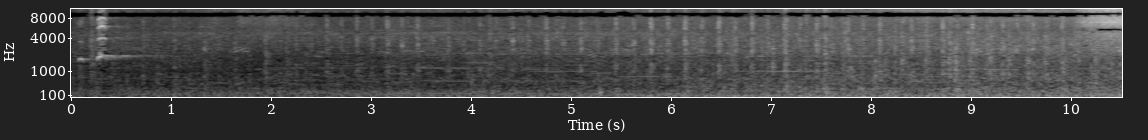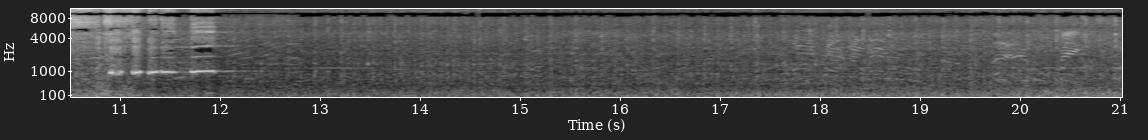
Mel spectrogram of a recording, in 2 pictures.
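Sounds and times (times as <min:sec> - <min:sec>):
steam traction engine rumbling: 0:00.0 - 0:21.0
steam hissing: 0:00.1 - 0:21.0
steam whistle toots: 0:10.7 - 0:12.3.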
